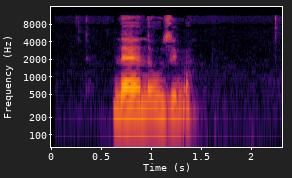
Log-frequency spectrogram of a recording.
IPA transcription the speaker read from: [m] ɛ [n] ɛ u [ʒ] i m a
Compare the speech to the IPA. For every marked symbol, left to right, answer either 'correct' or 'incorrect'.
incorrect: n, correct, incorrect: z

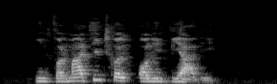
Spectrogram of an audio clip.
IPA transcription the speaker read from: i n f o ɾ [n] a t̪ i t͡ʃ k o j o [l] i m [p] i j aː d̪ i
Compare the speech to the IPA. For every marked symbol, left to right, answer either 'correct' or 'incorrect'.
incorrect: m, correct, correct

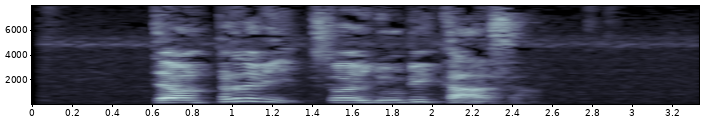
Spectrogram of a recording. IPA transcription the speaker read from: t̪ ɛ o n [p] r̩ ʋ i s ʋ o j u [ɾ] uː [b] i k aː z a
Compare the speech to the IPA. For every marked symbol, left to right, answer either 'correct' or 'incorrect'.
correct, incorrect: ʎ, correct

